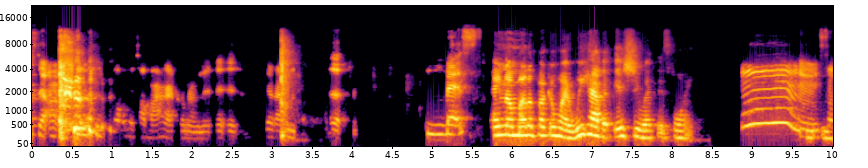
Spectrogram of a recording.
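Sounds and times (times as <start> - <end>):
person coughing harshly: 0.3 - 1.0
speech: 1.5 - 3.5, 5.0 - 8.3.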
